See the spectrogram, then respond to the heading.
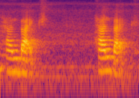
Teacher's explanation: most of american english speakers do not pronounce the d in handbag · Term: deletion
